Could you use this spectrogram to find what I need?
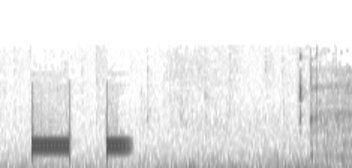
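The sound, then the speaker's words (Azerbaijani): Telephone tones after a call cut off: two loud, steady dual-pitch beeps, the first longer than the second, followed by faint line noise and a burst of hiss near the end. “Telefon əlaqəmiz yarıda kəsildi.”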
